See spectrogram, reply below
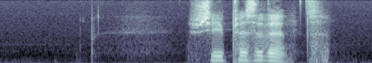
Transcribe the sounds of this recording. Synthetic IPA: ʃiːpʰɾɛsɪd̪ɛnt̪

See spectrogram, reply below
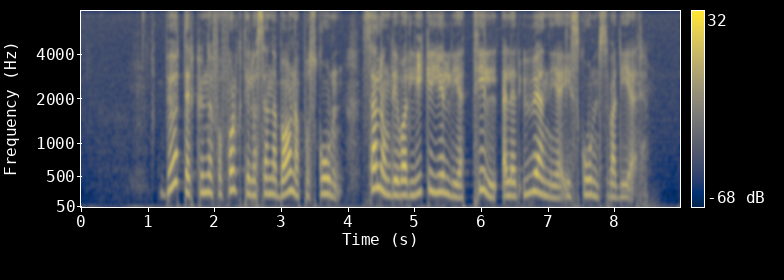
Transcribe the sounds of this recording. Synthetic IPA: bøːt̪əɾkʰʉnəfoːfɔlkt̪ʰɪloːsɛnəbɑːɳɑpʰoːskuːln̩ | sɛlʊmd̪iːʋɑːɾliːkəjʏlɪət̪ʰɪlɛləɾʉːeːnɪə̰ʔiːskuːln̩sʋæɖiːə̰ɾ

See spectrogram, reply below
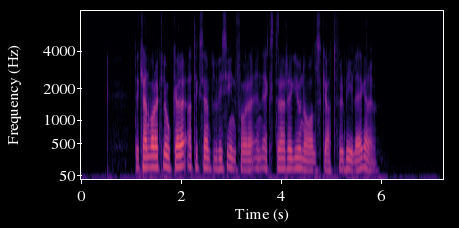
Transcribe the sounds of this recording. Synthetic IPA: d̪̥ɛkʰanvɑːɾakʰluːkaɾəʔat̪ɛksɛmpəlviːsɪnːfœːɾaɛnɛkst̪ɾaɾɛɡɪʊnɑːlskat̪ːfœɾbiːlɛːɡaɾə̰

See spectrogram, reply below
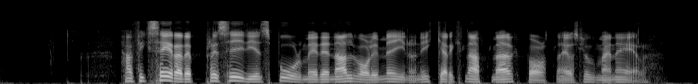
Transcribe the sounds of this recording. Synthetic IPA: hanfɪkseːɾad̪əpʰɾɛsiːd̪ɪəspuːɾmeːd̪ɛnalvɑːɭɪɡmiːnʊ̰nɪkːad̪əkʰnap̚t̪mæɾk̚b̥ɑːʈ̪næ̰ɾjɑːsluːɡmɛjnḛːɾ

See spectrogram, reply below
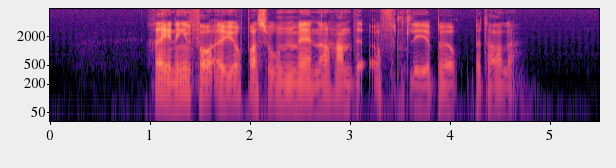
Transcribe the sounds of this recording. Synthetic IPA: ʁæɪnɪŋənfɔʁœʏəʊpʁɑsuːnn̩meːnəʁhɑnd̪eːʔɔfənt̪ʰlɪəbøːʁb̥ət̪ʰɑːlə̰

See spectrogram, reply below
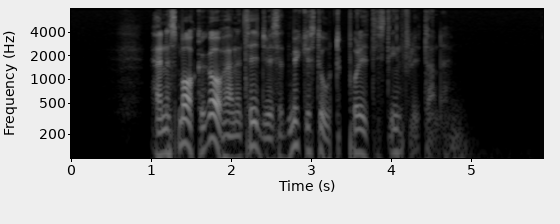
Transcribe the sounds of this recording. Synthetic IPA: hɛnːəsːmɑːkəɡɑːvhɛnːət̪ʰiːd̪viːsɛt̪mʏkːəst̪uːʈpʰʊliːt̪ʰɪsk̚t̪ɪnflʔy̰ːt̪ʰa̰nd̪ə

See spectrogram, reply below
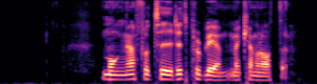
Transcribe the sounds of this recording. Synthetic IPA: mɔŋːafoːʈʰiːd̪ɪt̪̚pʰɾʊbleːmːɛːd̪̚kʰaməɾɑːt̪ə̰ɾ

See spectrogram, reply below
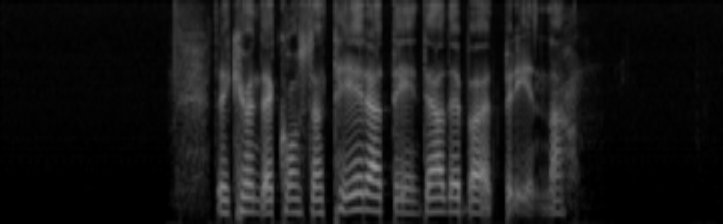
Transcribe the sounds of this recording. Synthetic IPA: d̪̥ɛkʰɵnd̪əkʰɔnst̪at̪ʰeːɾaːt̪̚d̪ɛɪnt̪əhad̪ːəbœɾja̰t̪̚bɾɪ̰nːʔa

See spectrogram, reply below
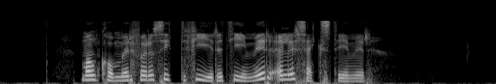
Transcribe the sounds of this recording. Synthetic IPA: mɑnkʰɔmːəɾfɔɾoːsɪt̪əfiːɾət̪ʰiːməɾɛ̰lːəɾsɛkst̪ʰiːməɾ

